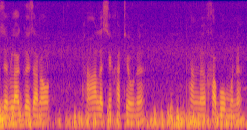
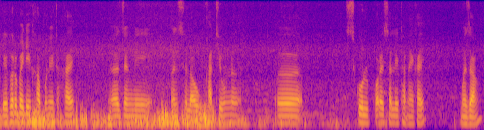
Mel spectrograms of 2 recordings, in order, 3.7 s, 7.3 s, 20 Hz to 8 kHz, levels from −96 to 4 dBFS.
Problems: constant background noise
